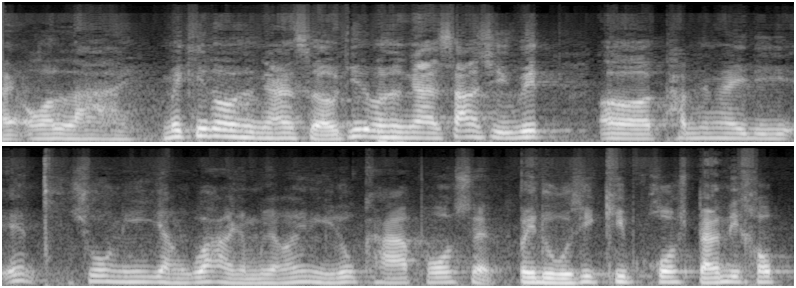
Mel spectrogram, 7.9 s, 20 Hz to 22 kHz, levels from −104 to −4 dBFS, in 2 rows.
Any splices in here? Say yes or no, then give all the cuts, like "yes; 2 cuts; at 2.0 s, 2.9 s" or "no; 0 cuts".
yes; 2 cuts; at 2.9 s, 6.5 s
